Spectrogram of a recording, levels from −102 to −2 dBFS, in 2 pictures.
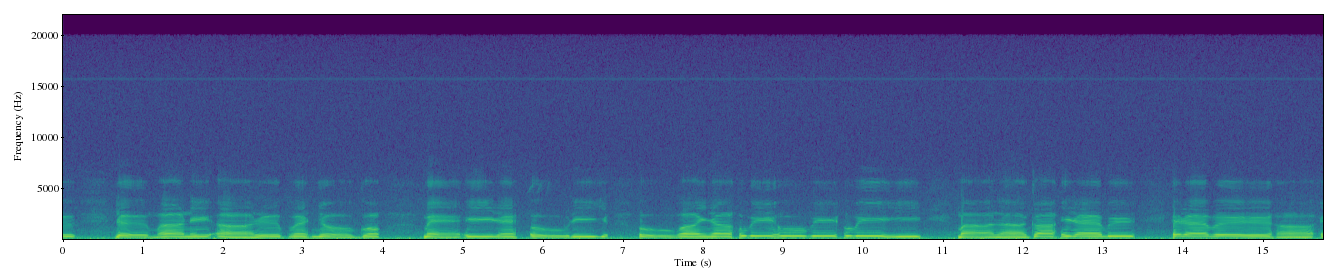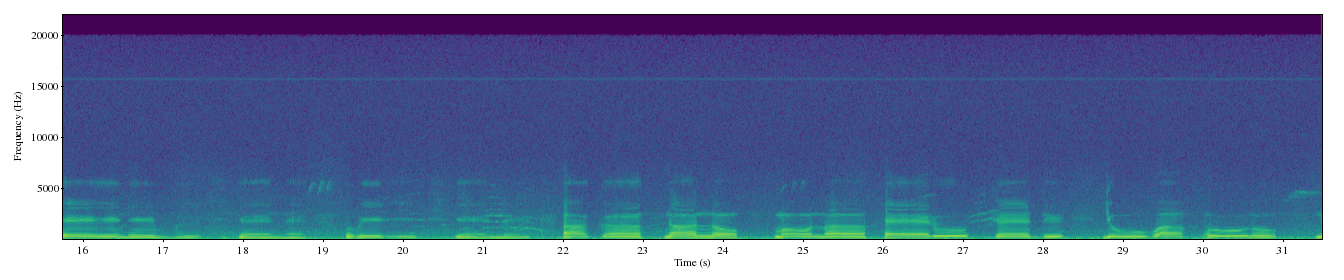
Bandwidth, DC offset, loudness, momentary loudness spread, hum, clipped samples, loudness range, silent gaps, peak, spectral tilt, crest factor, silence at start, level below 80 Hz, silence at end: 18 kHz; under 0.1%; -25 LUFS; 9 LU; none; under 0.1%; 4 LU; none; -10 dBFS; -8.5 dB/octave; 16 dB; 0 s; -42 dBFS; 0 s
